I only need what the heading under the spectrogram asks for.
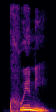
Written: quinney

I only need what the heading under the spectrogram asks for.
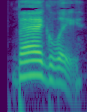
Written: bagley

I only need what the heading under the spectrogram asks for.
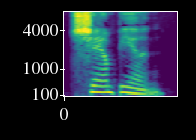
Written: champion

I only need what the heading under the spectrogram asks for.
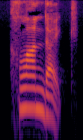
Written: klondike

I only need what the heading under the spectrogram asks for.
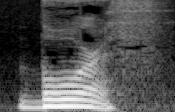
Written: borth

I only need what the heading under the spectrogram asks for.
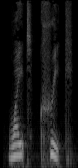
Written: white creek

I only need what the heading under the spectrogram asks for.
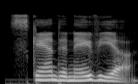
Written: Scandinavia

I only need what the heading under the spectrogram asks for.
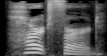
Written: hartford

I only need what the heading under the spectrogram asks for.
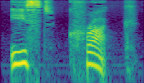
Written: east krok

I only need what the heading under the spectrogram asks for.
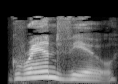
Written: grandview

